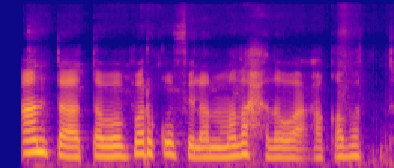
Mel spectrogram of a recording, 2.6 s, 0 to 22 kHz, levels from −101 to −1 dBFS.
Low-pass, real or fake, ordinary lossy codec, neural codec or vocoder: 19.8 kHz; real; none; none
